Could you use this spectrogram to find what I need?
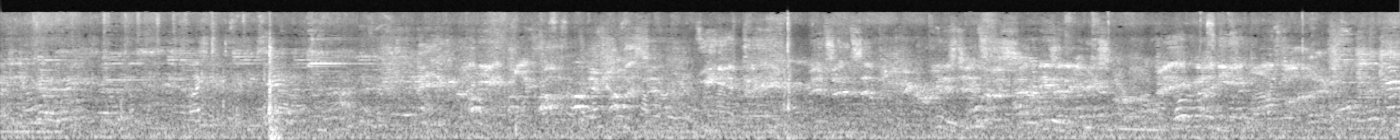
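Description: Several adults talk casually nearby, outdoors.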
